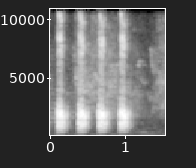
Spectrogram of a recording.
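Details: Jalak, a starling or myna, giving four harsh, even squawking notes in steady succession, each about a fifth of a second long.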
